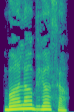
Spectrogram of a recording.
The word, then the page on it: ಬಾಲಾಭ್ಯಾಸ: Kannada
